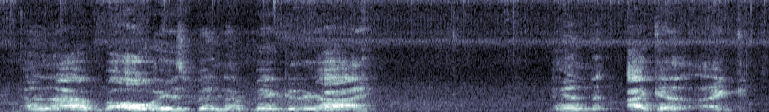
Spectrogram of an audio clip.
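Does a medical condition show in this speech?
Yes: ALS; spasticity main symptom.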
